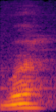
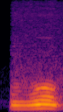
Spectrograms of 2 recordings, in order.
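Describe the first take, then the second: First: The word ends in an 'ah' sound with h. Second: The word ends in a plain 'o' sound. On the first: The speaker calls it wrong. "Urdu में वह नहीं कहते हैं ना" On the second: The speaker calls it right. "वो कहते हैं"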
